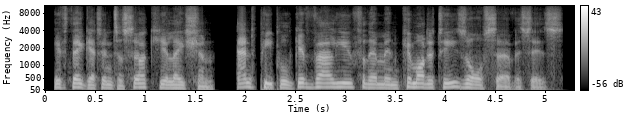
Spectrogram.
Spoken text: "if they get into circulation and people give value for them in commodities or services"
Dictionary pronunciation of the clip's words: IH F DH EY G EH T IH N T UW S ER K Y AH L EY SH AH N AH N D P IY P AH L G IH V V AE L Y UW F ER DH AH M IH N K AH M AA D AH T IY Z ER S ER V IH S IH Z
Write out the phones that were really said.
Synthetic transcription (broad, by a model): IH F DH EY G EH T IH N T UW S ER K Y AH L EY SH AH N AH N P IY P AH L G IH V V AE L Y UW F ER DH AH M IH N K AH M AA D AH T IY Z ER S ER V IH S IH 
